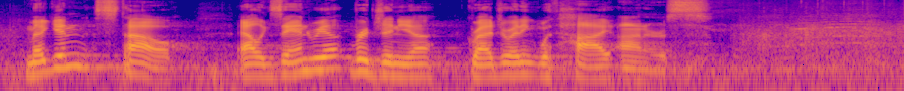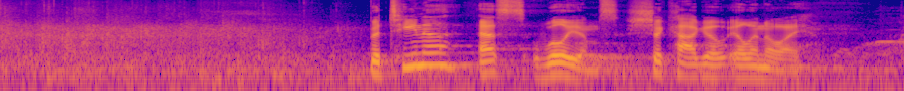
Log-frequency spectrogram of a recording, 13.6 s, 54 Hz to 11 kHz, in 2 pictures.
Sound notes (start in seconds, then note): 5.4 applauding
